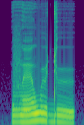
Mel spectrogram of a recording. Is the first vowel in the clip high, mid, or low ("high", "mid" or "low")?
mid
